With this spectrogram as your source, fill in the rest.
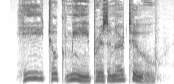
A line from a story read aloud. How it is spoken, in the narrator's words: answered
